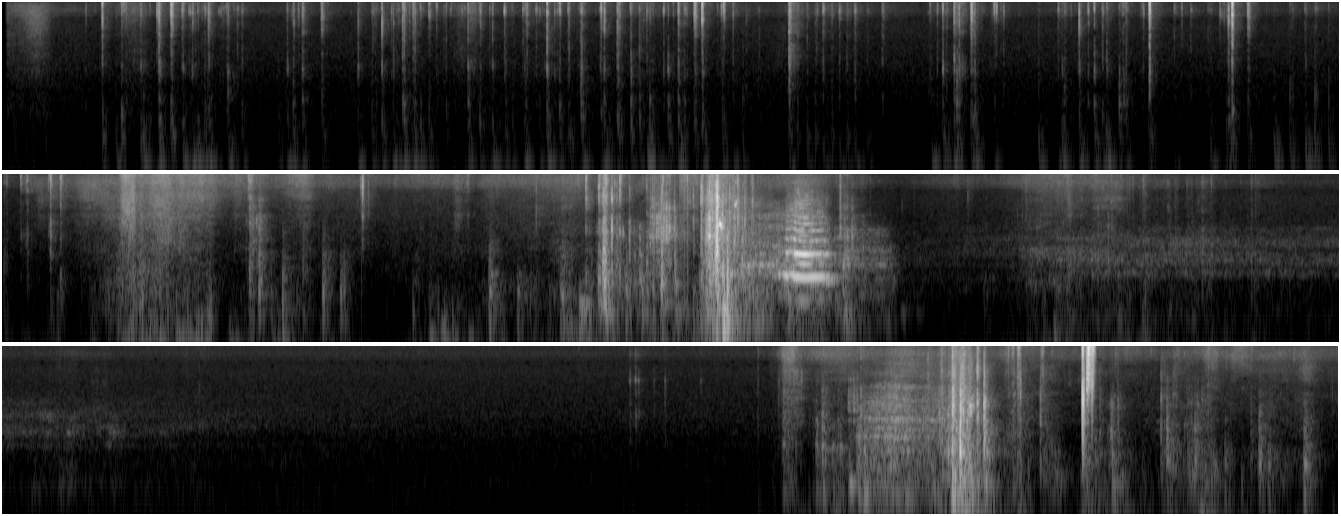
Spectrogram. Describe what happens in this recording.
I was typing on my laptop keyboard and then stood up to open the roof window. After some time, I closed it again.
